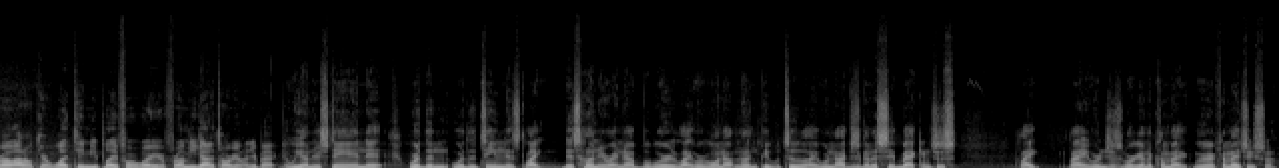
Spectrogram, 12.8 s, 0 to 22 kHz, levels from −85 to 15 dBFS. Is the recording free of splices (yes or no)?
no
